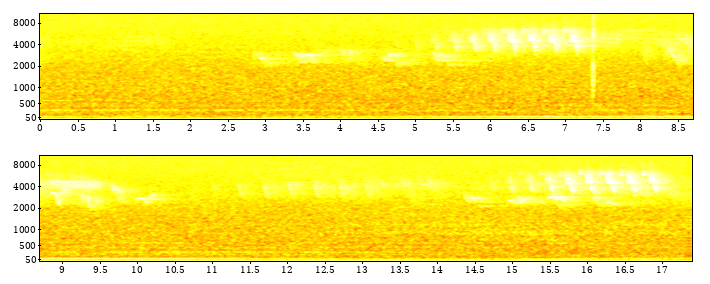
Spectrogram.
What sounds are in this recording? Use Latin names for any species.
Turdus migratorius, Seiurus aurocapilla, Setophaga pinus, Piranga olivacea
